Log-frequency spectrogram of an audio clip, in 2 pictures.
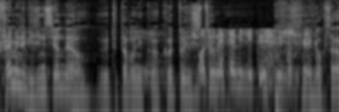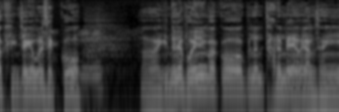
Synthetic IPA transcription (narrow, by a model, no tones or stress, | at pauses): fʰe̞milːip̬id͡ʑinis͈ɯjʌnːe̞joiɡetɯt̚t͈aboɲik͈akɯɡʌt͈oɕʰitʰumefemilːidɯejʌk̚s͈aɡakwe̞ŋd͡ʑaŋioɾes̬wet̚k͈o | ʌiɡe̞nune̞p̬oinɯnɡoak̚k͈oaɡunɯntaɾɯnde̞jojaŋs̬ʰaŋi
